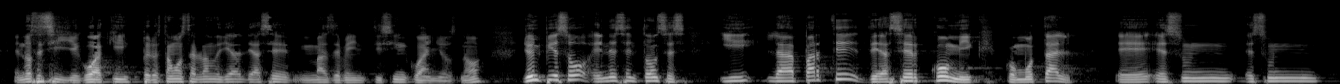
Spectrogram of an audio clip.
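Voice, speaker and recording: A man speaks very slowly at medium pitch, his tone dark and mellow. The intonation is lively, and the recording is very clean with a silent background. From Mexico. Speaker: comic book artist. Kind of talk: panel talk. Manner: halting, many fillers.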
